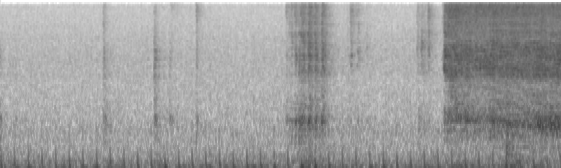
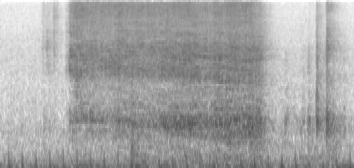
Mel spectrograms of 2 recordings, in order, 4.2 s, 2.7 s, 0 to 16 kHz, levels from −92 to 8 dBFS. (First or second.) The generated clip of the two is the first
